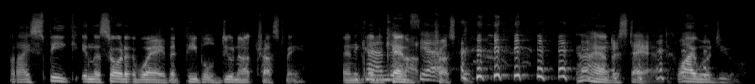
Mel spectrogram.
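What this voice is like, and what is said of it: Baritone voice, slightly posh British accent. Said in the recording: “your baritone voice and slightly posh accent”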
